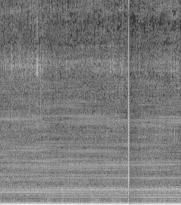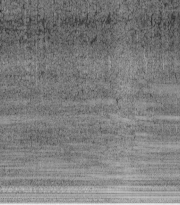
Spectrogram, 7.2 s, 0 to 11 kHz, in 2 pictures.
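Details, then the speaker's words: Honda Civic EJ9 with a D15B VTEC swap, fitted with eBay billet lower engine mounts to replace worn mounts that caused throttle jerkiness. At idle a heavy, loud low drone fills the cabin, the wing mirror blurs and panels rattle: excessive vibration through solid mounts. "I cannot see out of my wing mirror because it's vibrating that much. My panels are rattling. Yeah. So needless to say, these things are horrendous."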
